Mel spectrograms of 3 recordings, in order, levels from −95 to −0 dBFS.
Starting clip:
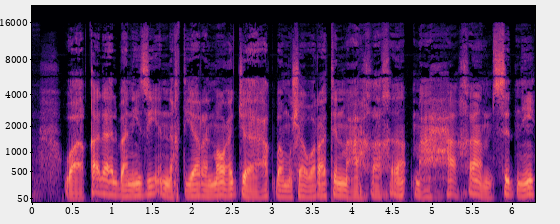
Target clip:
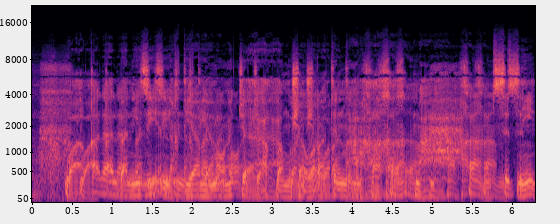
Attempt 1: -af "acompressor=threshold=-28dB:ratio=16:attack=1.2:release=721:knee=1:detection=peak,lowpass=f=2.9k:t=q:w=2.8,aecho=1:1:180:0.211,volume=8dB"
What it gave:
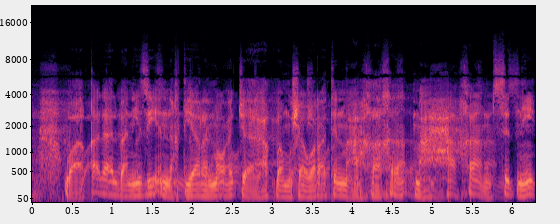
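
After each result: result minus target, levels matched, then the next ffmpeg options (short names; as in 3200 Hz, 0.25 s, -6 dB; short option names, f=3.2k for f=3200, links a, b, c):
8000 Hz band -19.0 dB; echo-to-direct -9.5 dB
-af "acompressor=threshold=-28dB:ratio=16:attack=1.2:release=721:knee=1:detection=peak,lowpass=f=5.9k:t=q:w=2.8,aecho=1:1:180:0.211,volume=8dB"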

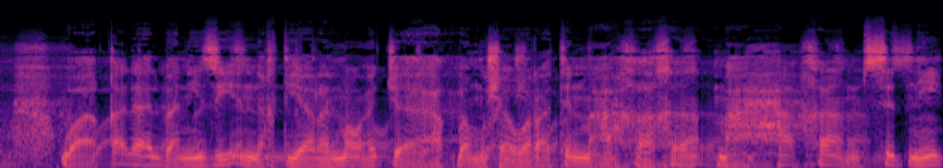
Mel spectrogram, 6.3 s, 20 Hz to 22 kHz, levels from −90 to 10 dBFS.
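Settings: echo-to-direct -9.5 dB
-af "acompressor=threshold=-28dB:ratio=16:attack=1.2:release=721:knee=1:detection=peak,lowpass=f=5.9k:t=q:w=2.8,aecho=1:1:180:0.631,volume=8dB"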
